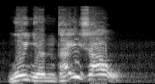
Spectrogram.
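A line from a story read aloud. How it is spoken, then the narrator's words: Sudden loud shout. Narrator (Vietnamese): Từ Thăng bỗng cao giọng quát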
